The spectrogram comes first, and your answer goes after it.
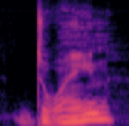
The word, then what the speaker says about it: Dwayne: How do you pronounce your first and last name? Dwayne.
